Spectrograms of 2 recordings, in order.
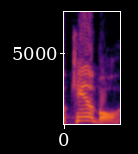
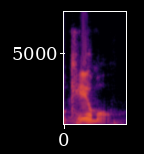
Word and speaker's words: Campbell: like perll no honestly the first time I got to Youngstown and like saw that area I I was like oh Campbell and they were like no camel I'm like that clearly says C Campbell like there's a bee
